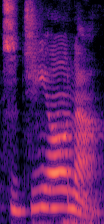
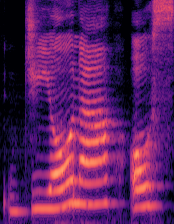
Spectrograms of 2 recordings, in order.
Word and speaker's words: Giona: and Sonia and Gio was it gaona gaona gaona I think I mispronounced his name at the beginning but it is Sonia bellova yeah and gona tinelli now that I have their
